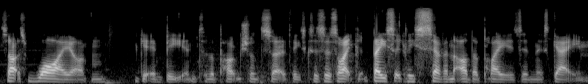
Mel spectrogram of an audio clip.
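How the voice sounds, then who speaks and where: A man talks at a fairly quick pace, his loudness swinging widely. Music plays behind the dry, close sound, which has no echo. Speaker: gaming streamer. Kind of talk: live gameplay commentary. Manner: monotone; halting.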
